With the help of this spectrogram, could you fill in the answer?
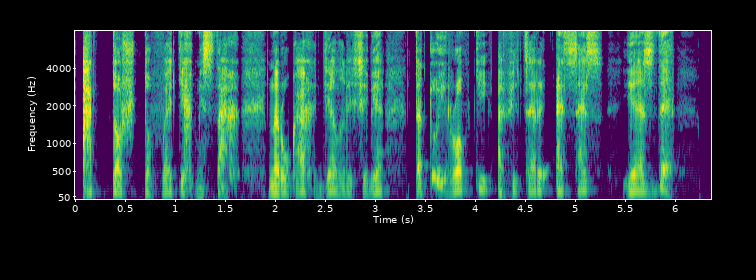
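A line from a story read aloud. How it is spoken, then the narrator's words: Lowered to a whisper. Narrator (Russian): понизив голос до шепота, произнес Стефан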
